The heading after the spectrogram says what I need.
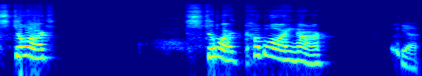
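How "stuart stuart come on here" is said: severe, drawn-out put-on North Dakota accent, high. Imitating the mom calling for Stuart, imitating the mom's Midwest accent. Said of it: "the Midwest accent".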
